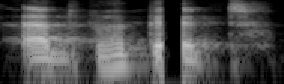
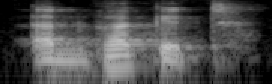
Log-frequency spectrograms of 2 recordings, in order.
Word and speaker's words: advocate: can remember just now there's advocate as an adjective and also it acts as a verb like noun noun and when uh it's used as a adjective noun they are calling it advocate that's right there are hundreds of words honestly yes there's some okay let me finish it so when it is verb now we are stressing the second part that is rising down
